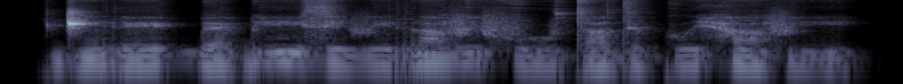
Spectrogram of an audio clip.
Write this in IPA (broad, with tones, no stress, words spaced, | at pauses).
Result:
d͡ʒĩ˨reː˨˦ɡ͡bɛ˨ ɓiː˦˨zi˨βi˨ rã˦vi˦ fuː˨ta˨dɛ˦ kʷi˨˦hã˨fi˨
